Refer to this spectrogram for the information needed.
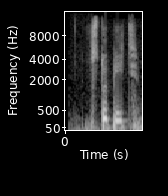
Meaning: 1. to enter, to march into (of the troops) 2. to join, to enlist 3. to begin, to start, to assume
- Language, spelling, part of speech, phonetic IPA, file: Russian, вступить, verb, [fstʊˈpʲitʲ], Ru-вступить.ogg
